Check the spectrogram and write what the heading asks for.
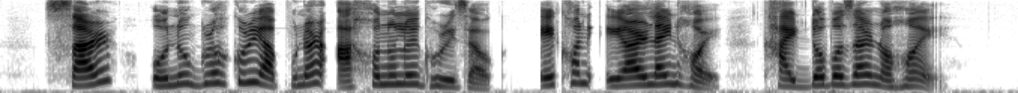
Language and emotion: Assamese, angry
